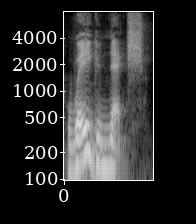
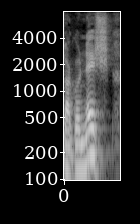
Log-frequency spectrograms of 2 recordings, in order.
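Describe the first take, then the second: First: The name is said with an American accent. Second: The name is said with a French accent. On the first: "die Amerikaner sagen Wagenknecht" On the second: "Und die Franzosen Wagonesch"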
